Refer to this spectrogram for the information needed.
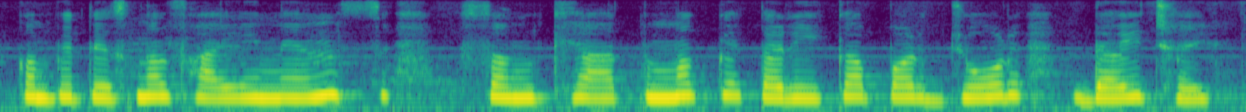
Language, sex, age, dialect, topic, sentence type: Maithili, female, 18-24, Eastern / Thethi, banking, statement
